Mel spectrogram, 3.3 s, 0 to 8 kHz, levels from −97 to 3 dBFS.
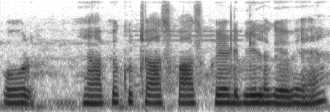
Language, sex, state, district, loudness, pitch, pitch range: Hindi, male, Uttar Pradesh, Saharanpur, -14 LUFS, 160 Hz, 155-160 Hz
